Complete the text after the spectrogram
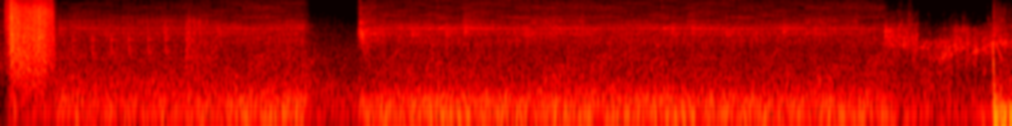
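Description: A small underwater drone's motor hums with a low, steady rumble.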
